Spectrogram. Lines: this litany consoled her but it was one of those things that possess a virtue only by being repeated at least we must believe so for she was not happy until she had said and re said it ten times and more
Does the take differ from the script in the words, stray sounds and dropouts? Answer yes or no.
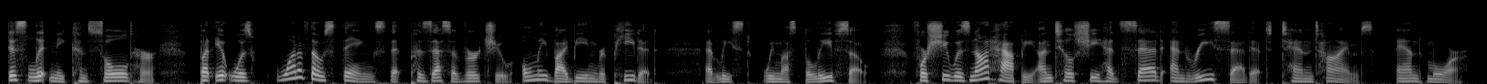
no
